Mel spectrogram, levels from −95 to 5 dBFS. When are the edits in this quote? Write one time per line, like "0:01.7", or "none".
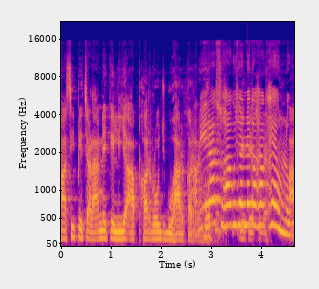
0:02.8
